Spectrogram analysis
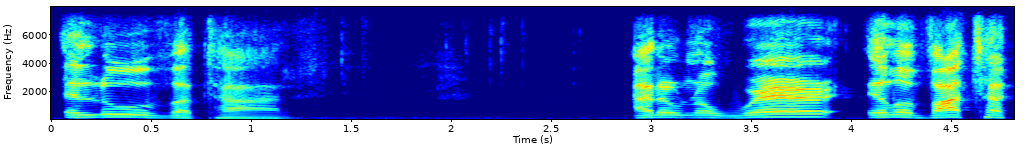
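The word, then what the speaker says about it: Ilúvatar: It's Iluvatar. I don't know where Iluvatar came from, but the R is pronounced in that. Iluvatar. It's a short R though when you're speaking Quenya based versus Sindarin.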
